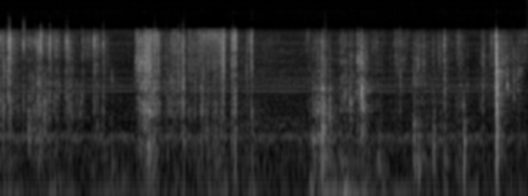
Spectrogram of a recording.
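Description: Faint rustling and light clicks of trading cards being handled, with a sharper click about five seconds in.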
